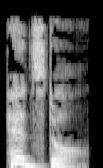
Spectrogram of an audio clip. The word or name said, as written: headstall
